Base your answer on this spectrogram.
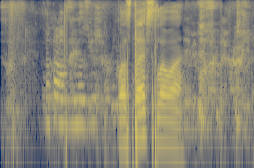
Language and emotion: Russian, neutral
